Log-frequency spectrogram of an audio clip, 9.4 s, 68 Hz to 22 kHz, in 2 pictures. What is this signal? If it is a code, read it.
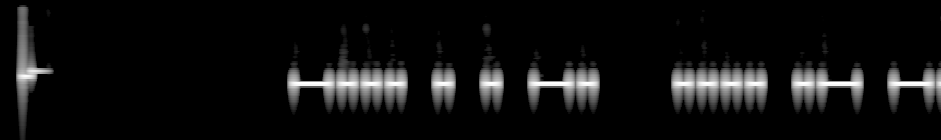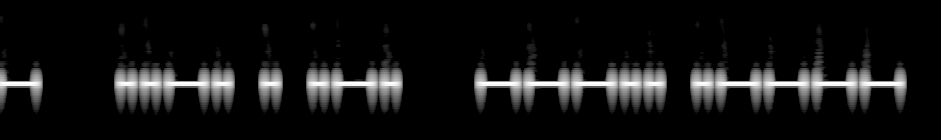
Morse code, heard as a keyed tone, about 20 wpm, 700 Hz. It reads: BEEN HAM FER 81
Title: Practice QSO - Exchange 3 - More Info - 20wpm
